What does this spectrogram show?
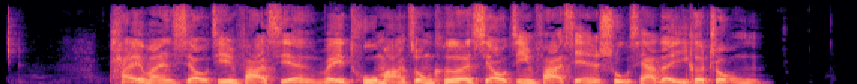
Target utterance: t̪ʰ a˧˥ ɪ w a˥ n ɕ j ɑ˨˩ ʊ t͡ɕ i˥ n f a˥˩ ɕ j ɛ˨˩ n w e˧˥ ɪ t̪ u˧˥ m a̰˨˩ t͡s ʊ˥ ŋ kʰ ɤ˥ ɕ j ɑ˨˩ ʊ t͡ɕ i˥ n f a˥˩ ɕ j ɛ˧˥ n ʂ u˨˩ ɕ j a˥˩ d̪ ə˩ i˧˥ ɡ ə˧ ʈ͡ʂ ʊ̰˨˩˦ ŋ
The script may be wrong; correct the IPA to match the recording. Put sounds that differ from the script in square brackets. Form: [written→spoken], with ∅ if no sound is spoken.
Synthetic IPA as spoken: t̪ʰ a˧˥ ɪ w a˥ n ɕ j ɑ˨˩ ʊ t͡ɕ i˥ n f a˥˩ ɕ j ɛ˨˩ n w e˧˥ ɪ [t̪→t̪ʰ] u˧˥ m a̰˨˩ t͡s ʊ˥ ŋ kʰ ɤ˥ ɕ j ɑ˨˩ ʊ t͡ɕ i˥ n f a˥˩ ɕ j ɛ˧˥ n ʂ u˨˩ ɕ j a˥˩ d̪ ə˩ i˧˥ ɡ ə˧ ʈ͡ʂ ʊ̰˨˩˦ ŋ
